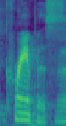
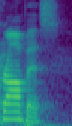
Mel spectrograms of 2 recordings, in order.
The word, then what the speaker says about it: Krampus: I think it's Krampus. – Yeah, it's pronounced it's Krampus. Krampus. It's German. Now, oh, that's Belschnickel.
